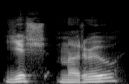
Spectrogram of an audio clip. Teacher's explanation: The first Sheva follows a short vowel. It's closing that syllable, so you don't pronounce it. Yish. The second Sheva is the second in two consecutive Shevas, and so it is pronounced yish maru.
